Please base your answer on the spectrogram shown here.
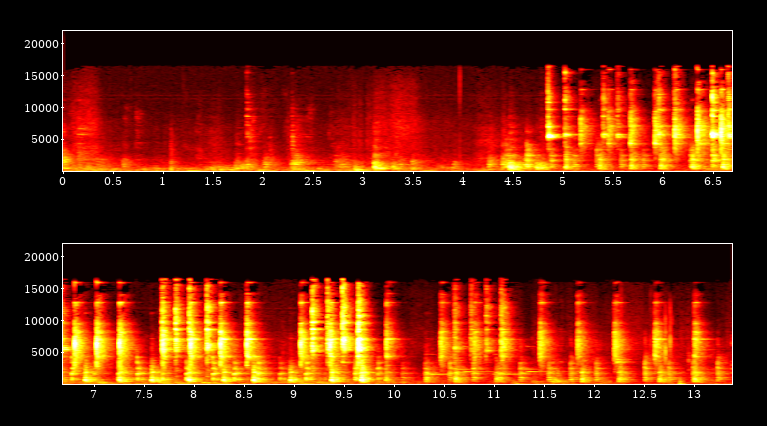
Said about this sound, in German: Dann hätten wir noch die Löffelklopfer, bitte.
